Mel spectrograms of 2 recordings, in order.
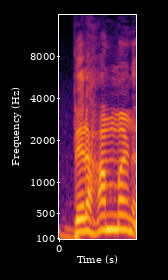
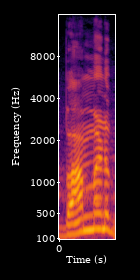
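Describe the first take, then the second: First: It begins with bira, an i sound between b and r. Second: It begins with ba and has no r sound. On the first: The speaker calls it right. "इत्थे बब्बे नूं सिहारी लगी है" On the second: The speaker calls it wrong. "ना बामण बोलना है"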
